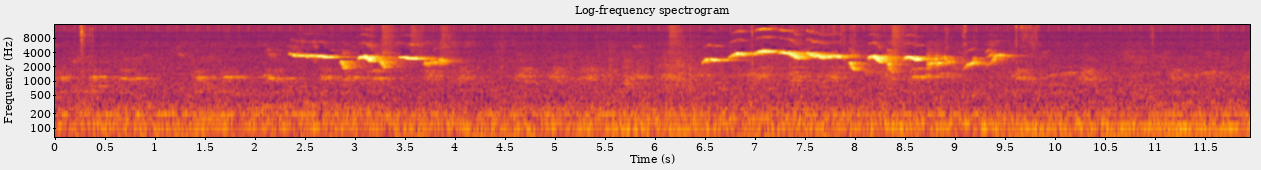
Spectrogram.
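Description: Small bird calling in two bouts of quick, sliding chirps: a short bout about two and a half seconds in, and a longer one from about six and a half to nine and a half seconds.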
